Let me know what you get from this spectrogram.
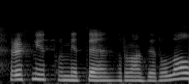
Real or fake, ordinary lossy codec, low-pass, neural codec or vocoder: fake; none; none; codec, 16 kHz, about 1 kbps, DyCAST, with the encoder's durations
